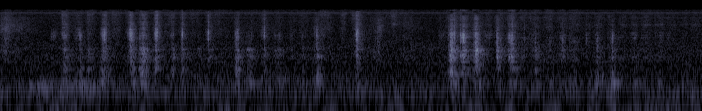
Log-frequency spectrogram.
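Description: A wooden stylus scratches a thin black-coated scratch-art card held flat on a table in repeated small strokes. Quiet, dry scratching is heard, with short bright scrapes standing out above a soft, low rustle.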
